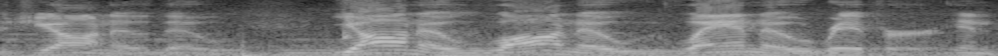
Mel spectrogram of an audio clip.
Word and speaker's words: Llano: how you say it the Spanish pronunciation is gianno though yanolano Llano River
